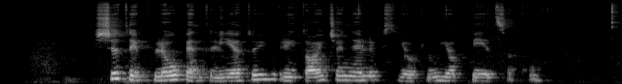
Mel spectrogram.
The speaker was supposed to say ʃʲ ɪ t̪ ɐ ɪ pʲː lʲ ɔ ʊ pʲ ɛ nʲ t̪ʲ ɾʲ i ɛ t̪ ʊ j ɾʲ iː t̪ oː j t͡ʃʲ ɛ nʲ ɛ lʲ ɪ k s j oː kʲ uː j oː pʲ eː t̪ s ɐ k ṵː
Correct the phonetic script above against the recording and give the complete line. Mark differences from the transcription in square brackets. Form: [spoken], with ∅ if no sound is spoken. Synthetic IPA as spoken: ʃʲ ɪ t̪ ɐ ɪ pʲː lʲ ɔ ʊ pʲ ɛ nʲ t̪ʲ [lʲ] i ɛ t̪ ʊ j ɾʲ iː t̪ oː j t͡ʃʲ ɛ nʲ ɛ lʲ ɪ k s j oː kʲ uː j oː pʲ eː t̪ s ɐ k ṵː

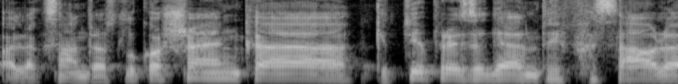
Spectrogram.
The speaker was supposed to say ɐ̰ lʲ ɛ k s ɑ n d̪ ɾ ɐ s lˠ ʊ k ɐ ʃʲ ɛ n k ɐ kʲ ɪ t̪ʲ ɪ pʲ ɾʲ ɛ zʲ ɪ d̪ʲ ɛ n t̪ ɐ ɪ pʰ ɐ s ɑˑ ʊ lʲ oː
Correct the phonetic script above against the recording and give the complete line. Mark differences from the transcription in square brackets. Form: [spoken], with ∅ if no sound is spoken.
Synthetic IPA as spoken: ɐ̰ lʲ ɛ k s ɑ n d̪ ɾ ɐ s lˠ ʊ k ɐ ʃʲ ɛ [ŋ] k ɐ kʲ ɪ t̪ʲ ɪ pʲ ɾʲ ɛ zʲ ɪ d̪ʲ ɛ n t̪ ɐ ɪ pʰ ɐ s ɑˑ ʊ lʲ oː

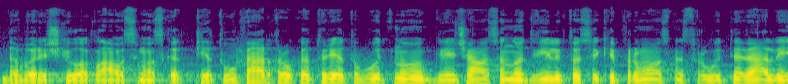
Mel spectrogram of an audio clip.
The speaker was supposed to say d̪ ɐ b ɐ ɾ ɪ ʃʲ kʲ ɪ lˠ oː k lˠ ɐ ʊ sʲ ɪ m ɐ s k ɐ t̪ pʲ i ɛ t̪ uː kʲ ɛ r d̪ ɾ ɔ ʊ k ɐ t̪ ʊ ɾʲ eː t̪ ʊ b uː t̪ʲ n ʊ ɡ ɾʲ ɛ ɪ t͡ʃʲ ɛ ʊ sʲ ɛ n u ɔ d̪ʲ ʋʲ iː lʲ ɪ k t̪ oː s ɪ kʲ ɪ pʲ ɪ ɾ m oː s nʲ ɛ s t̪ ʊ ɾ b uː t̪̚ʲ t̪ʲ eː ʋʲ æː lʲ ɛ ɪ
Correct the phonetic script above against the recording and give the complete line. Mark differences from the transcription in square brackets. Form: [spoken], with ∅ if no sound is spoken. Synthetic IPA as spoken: d̪ ɐ b ɐ ɾ ɪ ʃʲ kʲ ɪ lˠ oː k lˠ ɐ ʊ sʲ ɪ m ɐ s k ɐ t̪ pʲ i ɛ t̪ uː [pʲ] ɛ r [t̪] ɾ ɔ ʊ k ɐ t̪ ʊ ɾʲ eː t̪ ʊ b uː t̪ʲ n ʊ ɡ ɾʲ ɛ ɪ t͡ʃʲ ɛ ʊ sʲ ɛ n u ɔ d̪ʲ ʋʲ iː lʲ ɪ k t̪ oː s ɪ kʲ ɪ pʲ ɪ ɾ m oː s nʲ ɛ s t̪ ʊ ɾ b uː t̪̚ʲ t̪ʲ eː ʋʲ æː lʲ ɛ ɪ

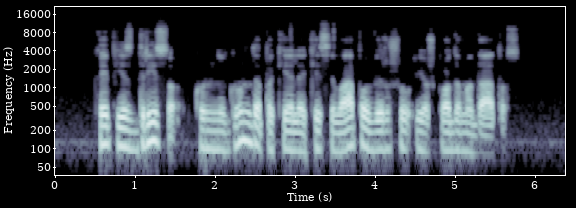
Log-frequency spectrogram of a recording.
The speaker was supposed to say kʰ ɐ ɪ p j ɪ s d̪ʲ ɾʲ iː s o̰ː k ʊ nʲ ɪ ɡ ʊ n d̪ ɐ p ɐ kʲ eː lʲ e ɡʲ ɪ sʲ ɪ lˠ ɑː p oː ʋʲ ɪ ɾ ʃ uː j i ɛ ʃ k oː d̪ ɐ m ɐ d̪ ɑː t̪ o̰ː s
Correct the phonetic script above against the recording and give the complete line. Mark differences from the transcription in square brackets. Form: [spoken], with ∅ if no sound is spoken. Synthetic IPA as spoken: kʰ ɐ ɪ p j ɪ s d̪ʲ ɾʲ iː s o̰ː k ʊ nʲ ɪ ɡ ʊ n d̪ ɐ p ɐ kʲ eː lʲ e [kʲ] ɪ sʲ ɪ lˠ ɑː p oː ʋʲ ɪ ɾ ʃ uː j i ɛ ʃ k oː d̪ ɐ m ɐ d̪ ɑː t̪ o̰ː s

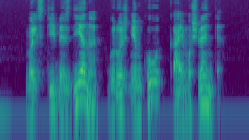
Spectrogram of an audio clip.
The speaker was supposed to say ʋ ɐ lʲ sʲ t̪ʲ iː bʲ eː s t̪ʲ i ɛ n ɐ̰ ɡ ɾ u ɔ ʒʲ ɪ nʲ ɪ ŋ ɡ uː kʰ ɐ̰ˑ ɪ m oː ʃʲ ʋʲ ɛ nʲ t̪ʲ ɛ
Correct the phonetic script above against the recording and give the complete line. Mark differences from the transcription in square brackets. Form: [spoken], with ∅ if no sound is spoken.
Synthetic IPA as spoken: ʋ ɐ lʲ sʲ t̪ʲ iː bʲ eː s [d̪ʲ] i ɛ n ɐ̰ ɡ ɾ u ɔ ʒʲ ɪ nʲ ɪ ŋ [k] uː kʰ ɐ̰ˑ ɪ m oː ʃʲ ʋʲ ɛ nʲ t̪ʲ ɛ

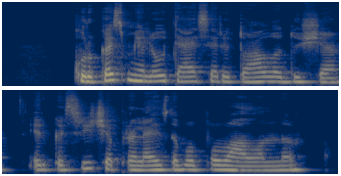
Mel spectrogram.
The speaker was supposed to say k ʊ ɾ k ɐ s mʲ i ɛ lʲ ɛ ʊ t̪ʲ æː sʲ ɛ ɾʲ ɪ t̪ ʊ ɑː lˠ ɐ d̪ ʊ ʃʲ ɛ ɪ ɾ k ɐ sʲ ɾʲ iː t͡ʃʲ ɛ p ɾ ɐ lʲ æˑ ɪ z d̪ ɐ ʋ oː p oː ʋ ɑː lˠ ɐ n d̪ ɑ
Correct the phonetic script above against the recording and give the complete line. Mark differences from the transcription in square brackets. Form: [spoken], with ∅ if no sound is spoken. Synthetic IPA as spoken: k ʊ ɾ k ɐ s mʲ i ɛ lʲ ɛ ʊ t̪ʲ æː sʲ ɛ ɾʲ ɪ t̪ ʊ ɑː lˠ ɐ d̪ ʊ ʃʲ ɛ ɪ ɾ k ɐ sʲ ɾʲ iː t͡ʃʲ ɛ p ɾ ɐ lʲ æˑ ɪ z d̪ ɐ ʋ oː p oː ʋ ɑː lˠ ɐ n d̪ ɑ

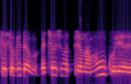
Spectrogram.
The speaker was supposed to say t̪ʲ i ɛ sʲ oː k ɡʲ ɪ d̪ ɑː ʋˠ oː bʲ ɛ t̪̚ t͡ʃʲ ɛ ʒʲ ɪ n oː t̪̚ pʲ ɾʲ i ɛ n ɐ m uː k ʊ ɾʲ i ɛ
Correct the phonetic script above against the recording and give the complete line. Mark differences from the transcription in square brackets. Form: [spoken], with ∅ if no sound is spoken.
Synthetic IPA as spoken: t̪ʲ i ɛ sʲ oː k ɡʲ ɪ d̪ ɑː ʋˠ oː bʲ ɛ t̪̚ t͡ʃʲ ɛ ʒʲ ɪ n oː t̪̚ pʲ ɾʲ i ɛ n ɐ m uː k ʊ ɾʲ i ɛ

